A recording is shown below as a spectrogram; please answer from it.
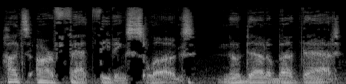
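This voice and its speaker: A man's voice: very deep voice, big pitch swings, a little slow, a bit bright, a little hiss or hum, exaggerated voice. An actor playing a tough male bounty hunter who talks in a blunt, defiant way.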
